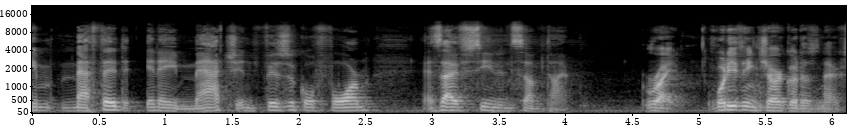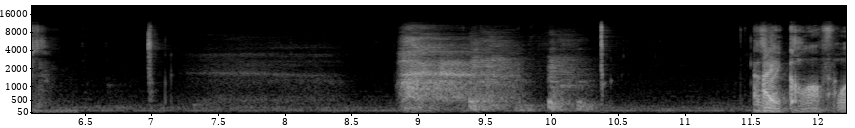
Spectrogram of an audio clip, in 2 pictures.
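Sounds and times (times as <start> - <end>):
speech: 0.0 - 6.3, 11.5 - 12.2
quiet breathing: 2.5 - 3.0, 7.2 - 9.9
person coughing in harsh breathy bursts: 8.9 - 10.5.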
